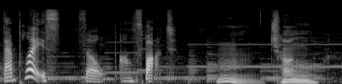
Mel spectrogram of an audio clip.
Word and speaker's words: 场: Chang rhymes with fang, like defang.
